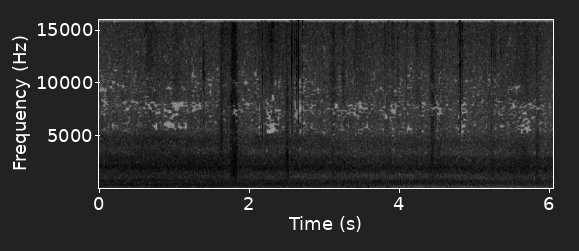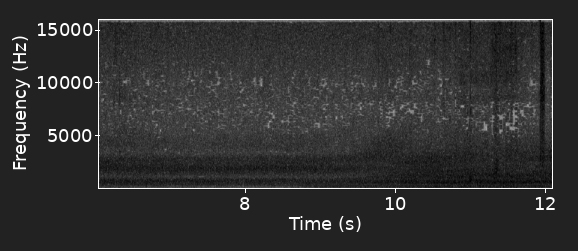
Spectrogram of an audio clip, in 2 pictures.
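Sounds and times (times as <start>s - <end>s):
distant sea surf: 0.0s - 12.0s
wind: 0.0s - 12.0s.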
